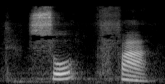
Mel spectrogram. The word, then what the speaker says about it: sofá: a última sílaba por sílaba tônica sofá essa daqui é a sílaba mais forte a gente conta sempre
